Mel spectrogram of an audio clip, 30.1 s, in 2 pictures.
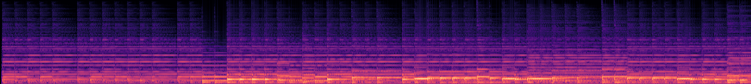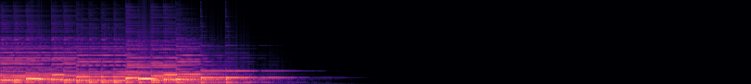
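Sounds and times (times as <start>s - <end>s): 
guitar: 0.0s - 21.4s.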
